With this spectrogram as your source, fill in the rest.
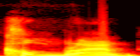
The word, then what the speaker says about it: Cwmbran: I think it's pronounced Cwmbran, but it's my Welsh pronunciation.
